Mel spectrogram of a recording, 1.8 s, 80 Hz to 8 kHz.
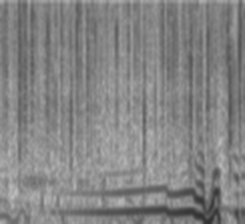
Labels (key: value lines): label: biophony, cascading saw
recorder: SoundTrap 600 or HydroMoth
